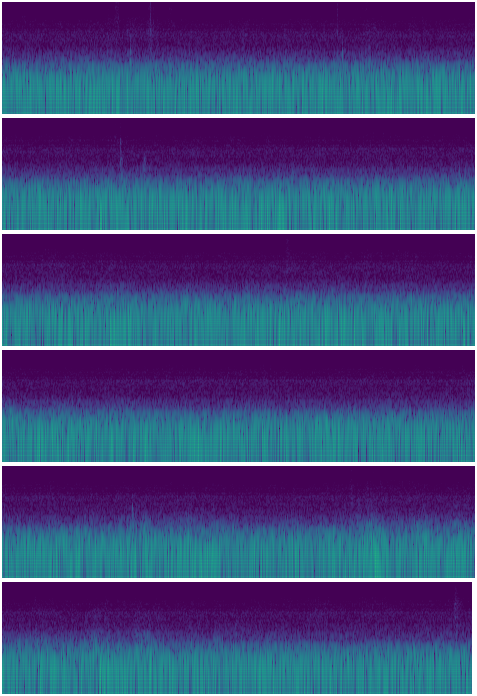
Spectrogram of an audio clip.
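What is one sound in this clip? A train rumbles steadily along the track with a low hum.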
